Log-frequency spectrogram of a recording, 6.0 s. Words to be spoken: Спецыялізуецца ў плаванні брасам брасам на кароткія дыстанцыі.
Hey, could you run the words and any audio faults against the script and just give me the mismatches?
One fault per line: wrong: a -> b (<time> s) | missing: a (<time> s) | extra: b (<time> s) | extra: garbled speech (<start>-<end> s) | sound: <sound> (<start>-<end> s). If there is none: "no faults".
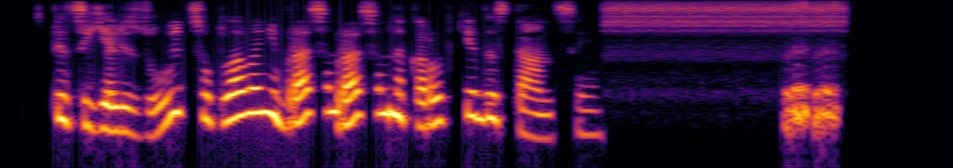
sound: laugh (4.9-5.2 s)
